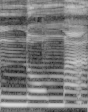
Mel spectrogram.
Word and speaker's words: Nneoma: At least I pronounce Nneoma very well. Nneoma.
